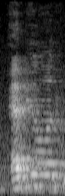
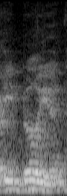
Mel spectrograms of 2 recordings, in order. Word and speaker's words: ebullient: But at the end of the day, his ebullient nature, or ebullient, depending on which way you want to pronounce it, nature kept the country together, kept his team of rivals together through his use of stories.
